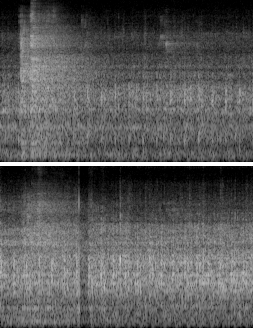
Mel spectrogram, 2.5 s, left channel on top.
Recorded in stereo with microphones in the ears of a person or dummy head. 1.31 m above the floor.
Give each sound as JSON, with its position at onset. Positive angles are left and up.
{"t": 0.2, "sound": "chewing", "side_deg": 85, "distance_m": 7.5}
